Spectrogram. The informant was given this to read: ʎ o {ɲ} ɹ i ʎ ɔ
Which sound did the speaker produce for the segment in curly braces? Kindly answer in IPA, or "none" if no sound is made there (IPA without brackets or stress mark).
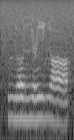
ɲ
